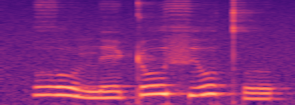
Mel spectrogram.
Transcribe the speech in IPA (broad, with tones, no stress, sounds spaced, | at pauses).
ɦ o˧˩ n̪ e˩ ʈ o˥ fʲ o˧˥˧ t̪ʰ ʊ˩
